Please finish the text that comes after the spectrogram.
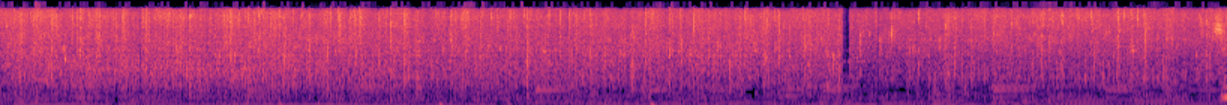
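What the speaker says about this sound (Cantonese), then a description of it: "煎一煎呢個豆腐，" Tofu pan-frying in oil with a splash of water and oyster sauce, a continuous crackling sizzle that stays close and steady throughout, with no talking.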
